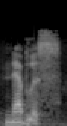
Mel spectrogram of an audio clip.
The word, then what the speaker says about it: Nablus: new city right naples arabs can't pronounce p so today they call it nablus okay it's a deliberate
